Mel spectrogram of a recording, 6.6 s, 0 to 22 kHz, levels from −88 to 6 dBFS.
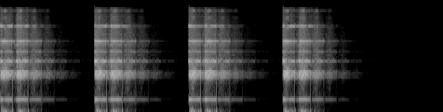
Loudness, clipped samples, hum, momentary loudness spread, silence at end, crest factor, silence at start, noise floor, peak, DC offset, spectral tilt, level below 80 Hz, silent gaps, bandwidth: -22 LUFS; under 0.1%; none; 18 LU; 1.65 s; 20 dB; 0 s; -77 dBFS; -6 dBFS; under 0.1%; 2 dB/octave; -50 dBFS; none; 16 kHz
